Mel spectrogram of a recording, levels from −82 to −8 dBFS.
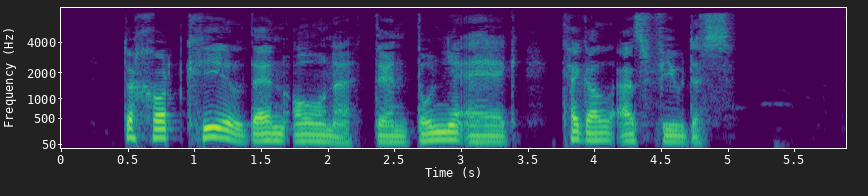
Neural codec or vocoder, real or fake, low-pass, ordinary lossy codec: none; real; 7.2 kHz; AAC, 32 kbps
